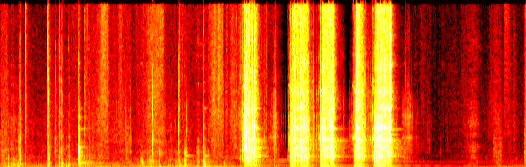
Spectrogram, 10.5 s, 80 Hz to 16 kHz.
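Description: Brushless cordless impact wrench in about five short, loud bursts, tightening the left-hand-thread retaining nut of a UTV's primary clutch through a 32 mm socket. A few light clicks come before the bursts.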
